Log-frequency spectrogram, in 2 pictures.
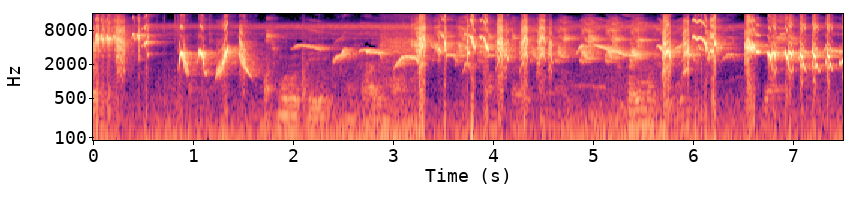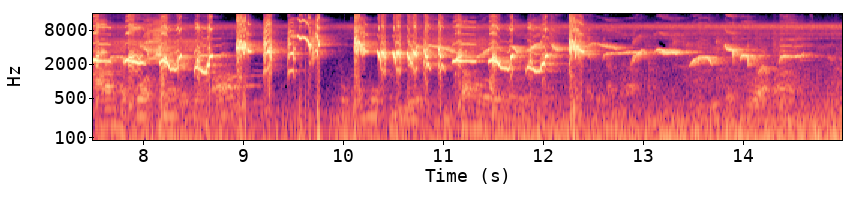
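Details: Oriental magpie-robin (kacer) shouting to call a fighting opponent: a long, varied stream of rapid sharp notes, slurred whistles and scratchy chatter, broken by a few short pauses, with a steady faint high hiss behind it.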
